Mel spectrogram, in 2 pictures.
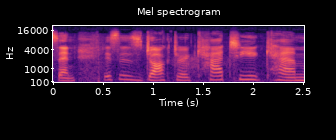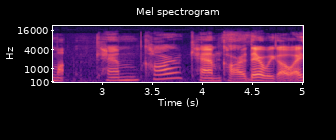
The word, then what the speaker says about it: Kamkar: Katy Kamkar, there we go, I said it right.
